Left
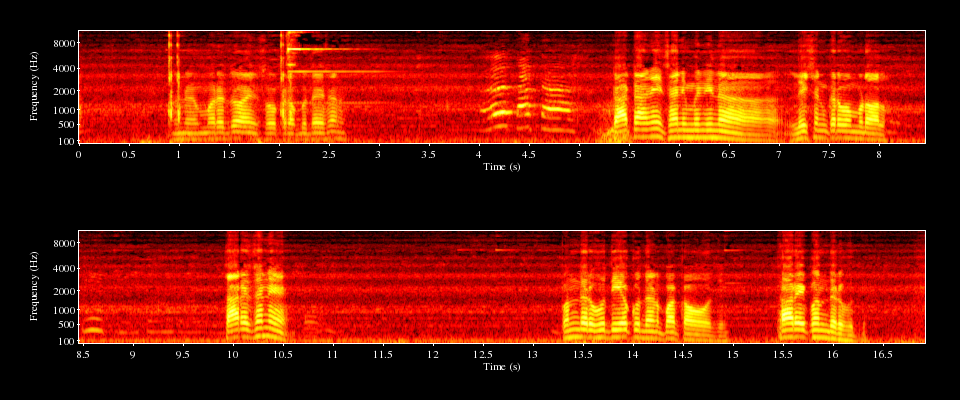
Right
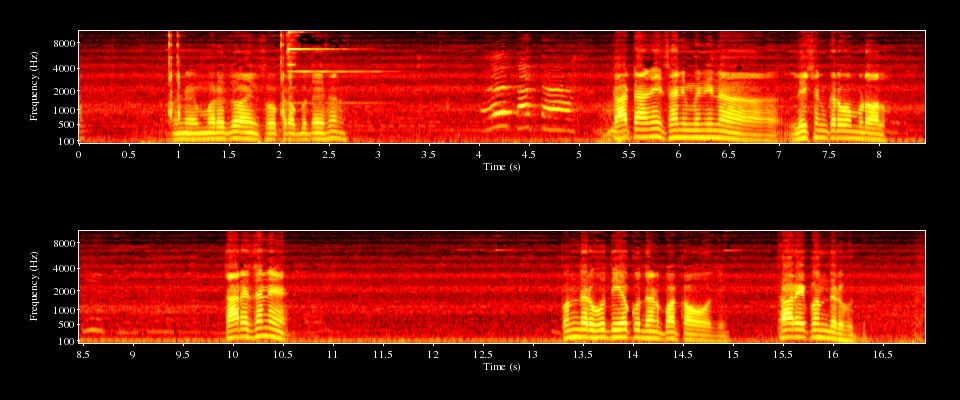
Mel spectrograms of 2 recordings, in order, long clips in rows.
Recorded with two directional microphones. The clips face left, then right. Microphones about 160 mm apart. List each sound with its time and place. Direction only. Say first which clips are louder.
1.0 s speech: right 7 dB; 25° right (ahead or behind); by 2.6 s centre (ahead or behind)
4.1 s a sound: even; 5° left (ahead or behind)
5.3 s speech: left 2 dB; 15° left (ahead or behind)
9.9 s speech: left 1 dB; 10° left (ahead or behind)
13.2 s speech: left 1 dB; 10° left (ahead or behind)
15.4 s a man's voice: left 3 dB; 20° left (ahead or behind)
